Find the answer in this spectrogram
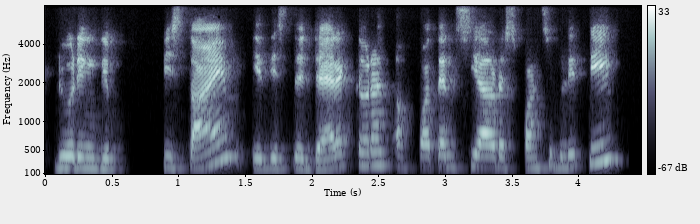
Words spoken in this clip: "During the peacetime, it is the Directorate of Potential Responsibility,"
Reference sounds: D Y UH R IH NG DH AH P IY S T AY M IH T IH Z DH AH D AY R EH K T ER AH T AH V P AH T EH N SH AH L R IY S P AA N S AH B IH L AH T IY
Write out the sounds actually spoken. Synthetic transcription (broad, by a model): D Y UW R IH NG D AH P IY S T AY M IH T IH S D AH D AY R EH K T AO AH T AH F P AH T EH N S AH L R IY S P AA N S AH B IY L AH T IY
